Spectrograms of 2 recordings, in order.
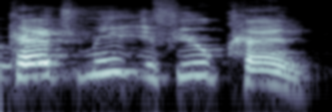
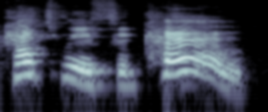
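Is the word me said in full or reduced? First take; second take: full; reduced. First: Every word, including me, is said in full. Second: The word me is short and reduced. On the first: "ये पूरी बात है" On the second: "लेकिन वो बोलेगा"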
